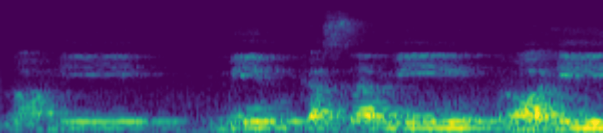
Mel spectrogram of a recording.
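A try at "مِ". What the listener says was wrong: টান দিয়েছেন কিন্তু মি বলেছিলেন মিম কাসরা মি হ্যাঁ এটাই তো ঝামেলা আমাদের এই যে এখানেই তো ভুলগুলো হয় মিম কাসরা মি রাহিমি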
